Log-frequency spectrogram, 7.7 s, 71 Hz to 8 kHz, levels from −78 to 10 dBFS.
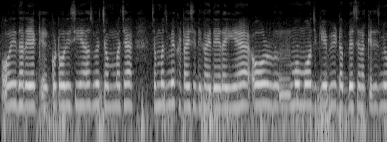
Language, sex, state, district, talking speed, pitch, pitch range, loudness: Hindi, female, Uttar Pradesh, Shamli, 195 wpm, 235 Hz, 225-240 Hz, -14 LUFS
